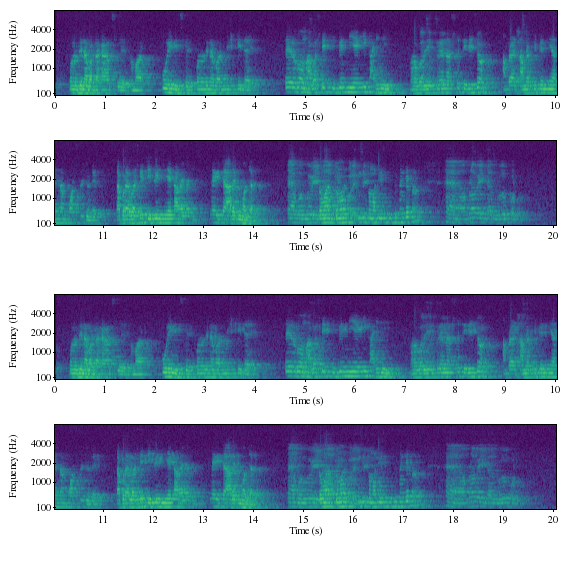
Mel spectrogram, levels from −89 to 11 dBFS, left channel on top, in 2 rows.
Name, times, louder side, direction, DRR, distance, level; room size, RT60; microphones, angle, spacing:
voice 1, 0.3-1.8 2.1-3.9 4.6-6.7 7.1-8.6 8.9-10.9 11.3-12.9 13.1-14.0 15.3-17.3, left 1 dB, 25° left, -2 dB, 3.6 m, -21 dB
voice 2, 7.3-7.8 9.2-9.5 14.7-16.4 17.7-19.3, left 1 dB, 80° left, 0 dB, 6.3 m, -30 dB
22.5 x 8.3 x 6.3 m, 0.94 s
head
